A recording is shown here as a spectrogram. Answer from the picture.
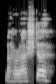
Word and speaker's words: Maharashtra: The units that rebel, say we do a rebellion here in Maharashtra, is how you say that.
